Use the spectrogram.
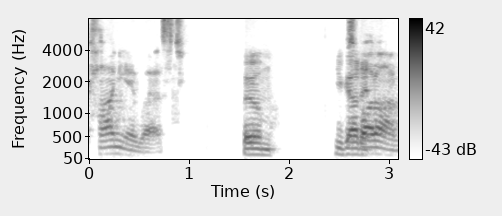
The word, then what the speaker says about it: Kanye West: so i'm talking about not kane west i'm talking about kanye west boom you got it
